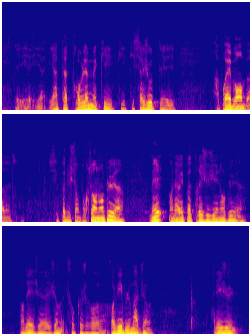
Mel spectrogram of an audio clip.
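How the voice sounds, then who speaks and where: A man speaks at a fairly low pitch in a dark, mellow, somewhat breathy tone with ordinary pitch variation. His pace is fairly slow, with long, frequent pauses. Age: 80s+. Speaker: former football club president. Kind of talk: interview answer.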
